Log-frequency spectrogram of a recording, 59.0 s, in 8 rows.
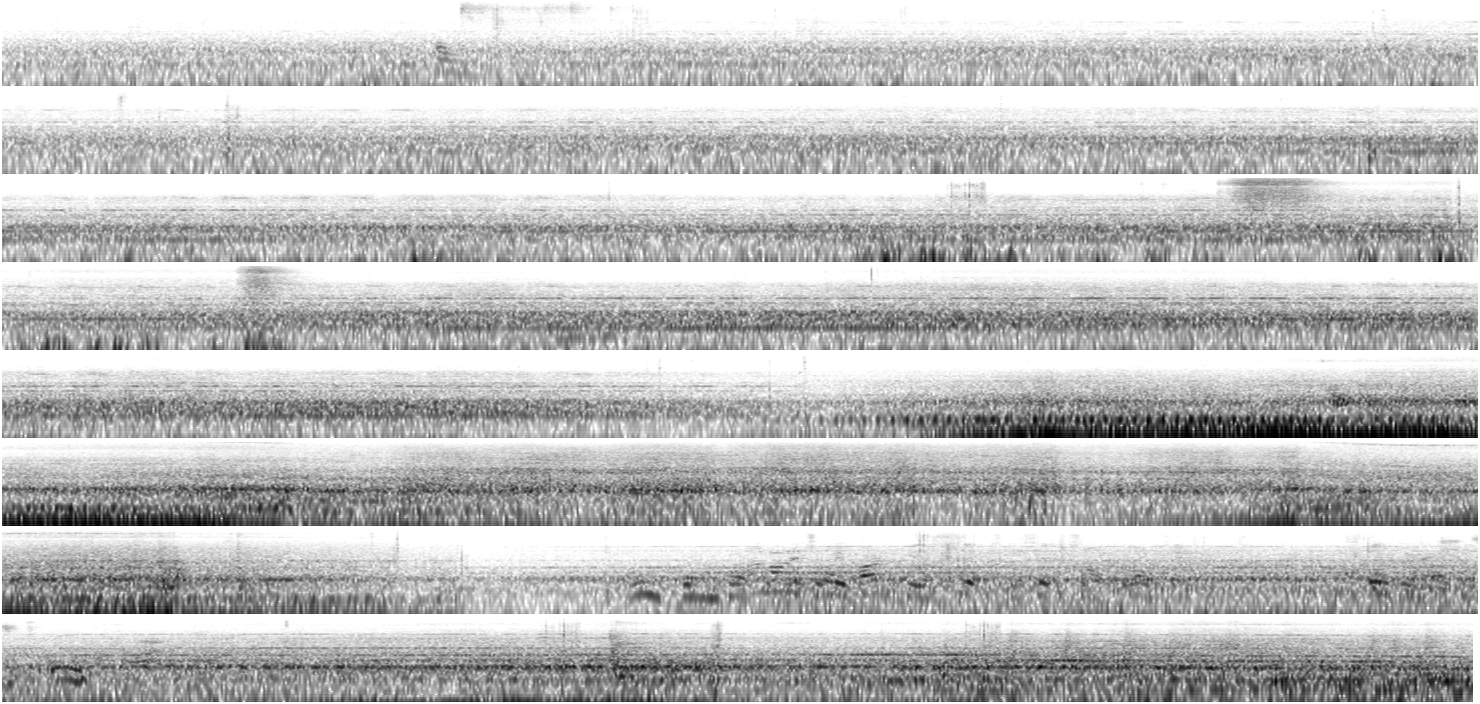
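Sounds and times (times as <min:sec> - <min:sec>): diesel locomotive engine drone: 0:00.0 - 0:59.0
train passing at speed: 0:00.0 - 0:59.0
short high hisses: 0:20.8 - 0:21.5, 0:23.3 - 0:23.8.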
